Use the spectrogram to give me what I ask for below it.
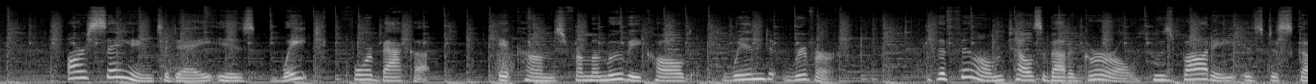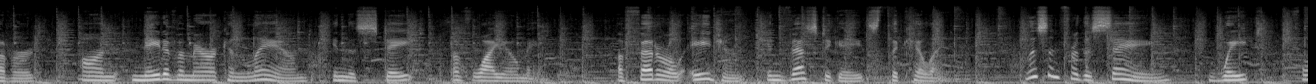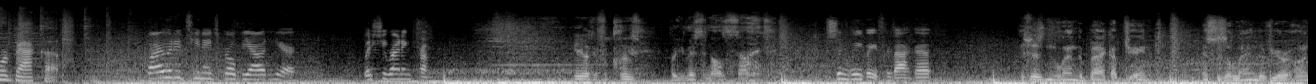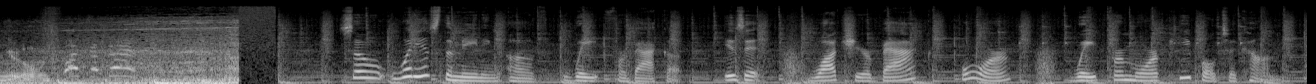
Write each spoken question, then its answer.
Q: So, what is the meaning of wait for backup? Is it watch your back or wait for more people to come?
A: Wait for backup means wait for more people to come.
